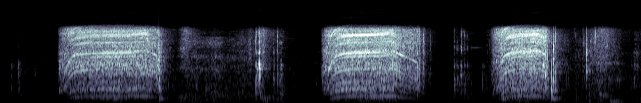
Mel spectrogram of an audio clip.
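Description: A power drill fitted with a self-centering Vix bit whines in three long, loud bursts, each running about a second, separated by short pauses with small clicks and handling noises, close up and with no voices.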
